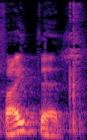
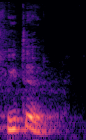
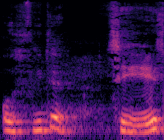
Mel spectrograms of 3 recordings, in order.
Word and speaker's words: Outfitters: Que no es fighters. – No es fighters. – No es, fighters. Es, que es fitter. – Outfitter. Sí, sí que lo he dicho bien entonces.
